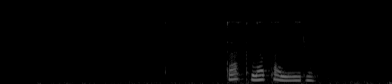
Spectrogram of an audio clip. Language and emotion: Russian, neutral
